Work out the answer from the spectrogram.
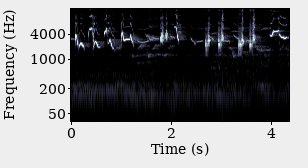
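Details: Oriental magpie-robin lure song meant to draw a response from other birds; loud, varied phrases of sharp whistles, slurred notes and rapid scratchy bursts, with a low steady hum underneath.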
